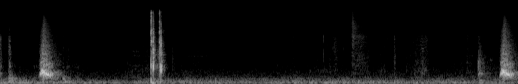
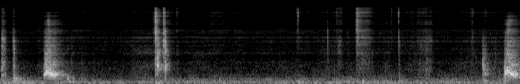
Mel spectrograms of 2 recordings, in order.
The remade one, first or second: second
